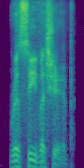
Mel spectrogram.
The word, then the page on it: Receivership: British English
